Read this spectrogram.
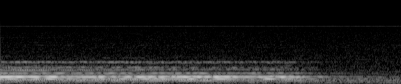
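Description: A choir sings a sustained final chord in a large echoing hall.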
